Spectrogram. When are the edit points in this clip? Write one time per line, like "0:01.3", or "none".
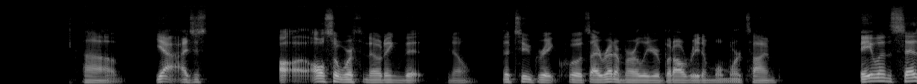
none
